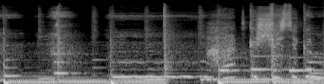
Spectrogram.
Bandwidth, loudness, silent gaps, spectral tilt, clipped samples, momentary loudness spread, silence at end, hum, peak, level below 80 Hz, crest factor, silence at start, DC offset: 19 kHz; -18 LUFS; none; -4.5 dB/octave; under 0.1%; 7 LU; 0 s; none; -2 dBFS; -26 dBFS; 14 dB; 0 s; under 0.1%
